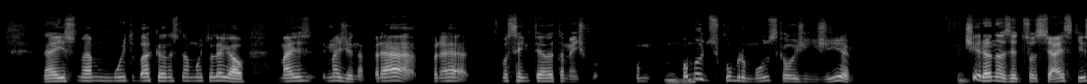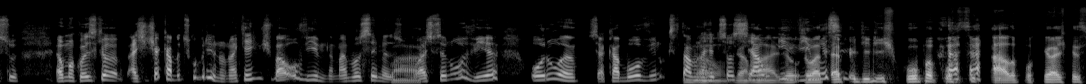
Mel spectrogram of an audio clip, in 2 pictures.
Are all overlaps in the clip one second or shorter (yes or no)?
no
